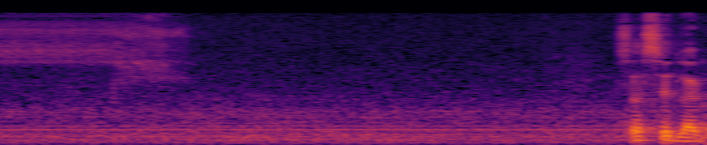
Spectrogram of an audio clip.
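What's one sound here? A man exhales a puff of vapour.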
